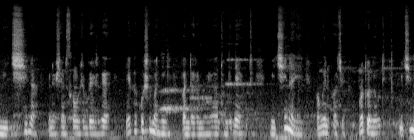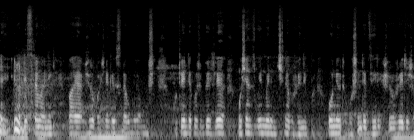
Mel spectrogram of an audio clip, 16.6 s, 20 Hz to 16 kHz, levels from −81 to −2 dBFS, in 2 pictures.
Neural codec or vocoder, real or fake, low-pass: none; real; 14.4 kHz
